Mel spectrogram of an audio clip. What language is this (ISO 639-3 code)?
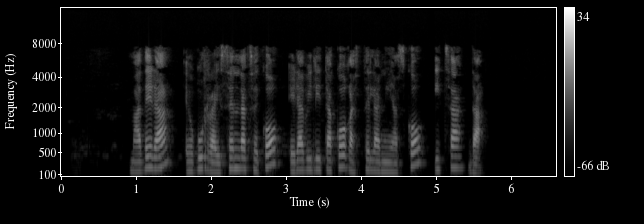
eus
